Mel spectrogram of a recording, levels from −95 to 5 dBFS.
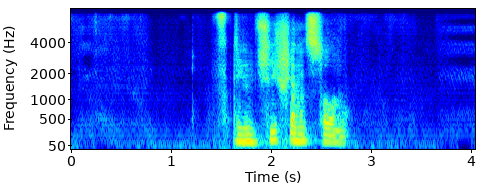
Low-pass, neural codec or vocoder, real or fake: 7.2 kHz; codec, 16 kHz, 1 kbps, FreqCodec, smaller model; fake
